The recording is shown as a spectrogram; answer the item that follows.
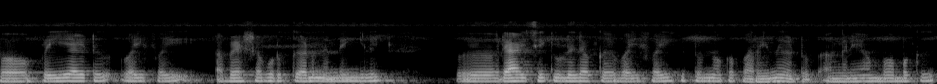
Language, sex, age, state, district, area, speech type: Malayalam, female, 45-60, Kerala, Palakkad, rural, spontaneous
